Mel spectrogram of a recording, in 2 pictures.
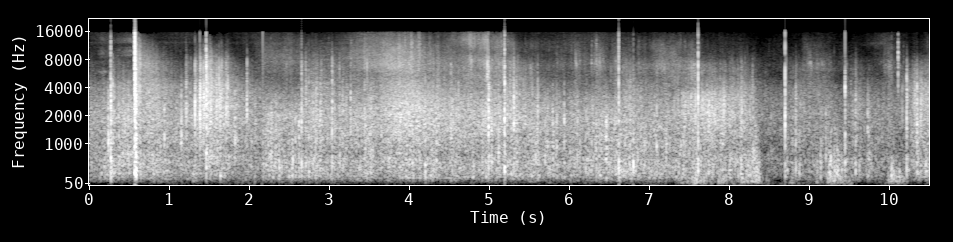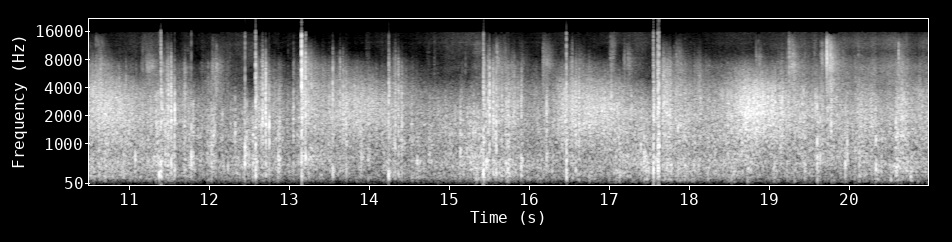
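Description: Fireworks and firecrackers going off all around without let-up: a dense stream of overlapping bangs, cracks and pops, easing only briefly about eight seconds in.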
